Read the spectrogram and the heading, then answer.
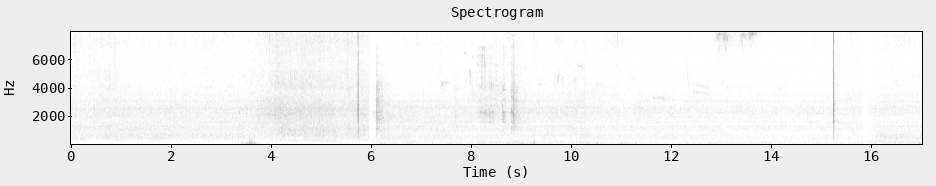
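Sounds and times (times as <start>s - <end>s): faint steady hiss: 0.0s - 17.0s
distant birds chirping: 5.6s - 15.9s.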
